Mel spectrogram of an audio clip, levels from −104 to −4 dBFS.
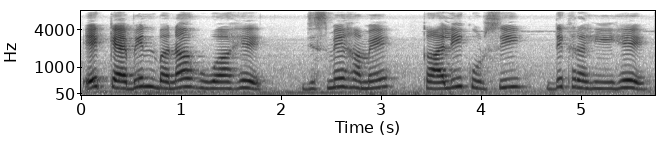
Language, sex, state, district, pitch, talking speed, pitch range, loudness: Hindi, female, Madhya Pradesh, Bhopal, 255 Hz, 125 wpm, 235-290 Hz, -18 LUFS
